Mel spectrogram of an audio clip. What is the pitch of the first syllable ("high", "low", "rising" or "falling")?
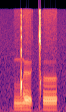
falling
